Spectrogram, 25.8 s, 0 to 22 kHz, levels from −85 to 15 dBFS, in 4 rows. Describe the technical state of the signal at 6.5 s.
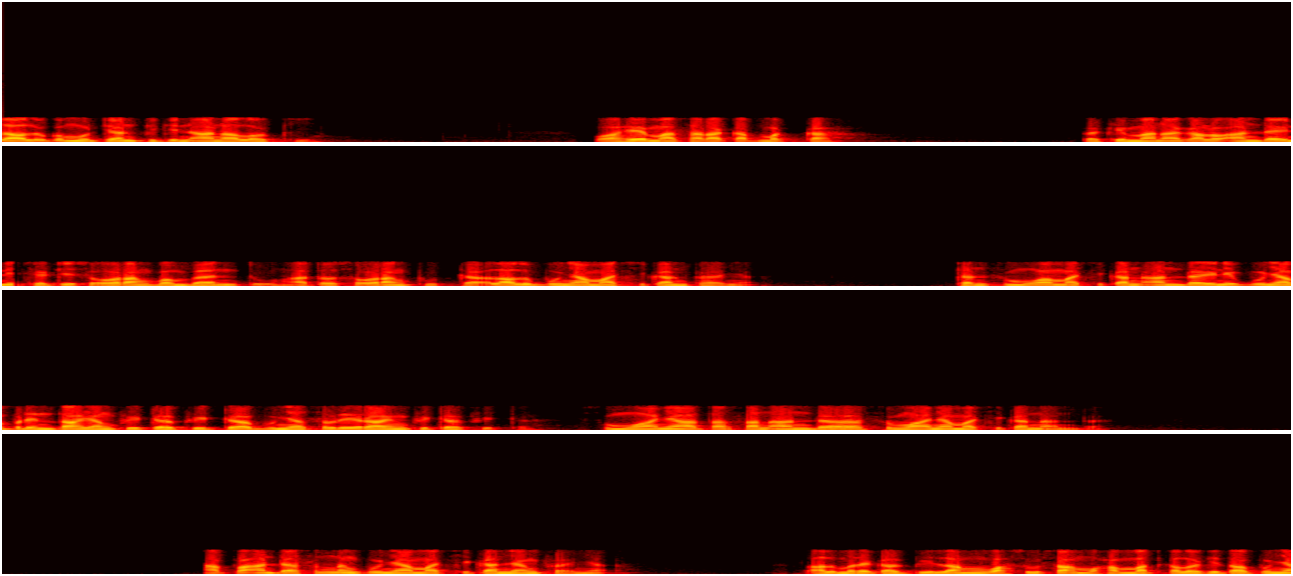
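At 6.50 to 6.56 s the speech drops out in unconcealed Bluetooth headset packet loss: about 22.5 ms of audio, a few packets' worth, went missing on the headset link and nothing was filled in. The gap has hard edges that can click, and the voice returns briefly quieter. That abrupt silence, rather than a smeared or repeated patch, separates it from a concealed dropout.

The surrounding speech carries the Bluetooth CVSD headset codec, which fits a 64 kbit/s one-bit delta link. The band stops at 4 kHz, loud high sounds outrun the adaptive step and distort, s sounds turn scratchy, and a granular hiss sits underneath. That grainy texture, rather than the watery swirl of a lossy perceptual codec, marks it as CVSD.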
